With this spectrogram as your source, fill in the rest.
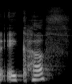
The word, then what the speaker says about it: Acuff: I am going to recommend the book Finish by John Acuff. I think that's how you say his name. Acuff, like a cuff link, but just Acuff.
